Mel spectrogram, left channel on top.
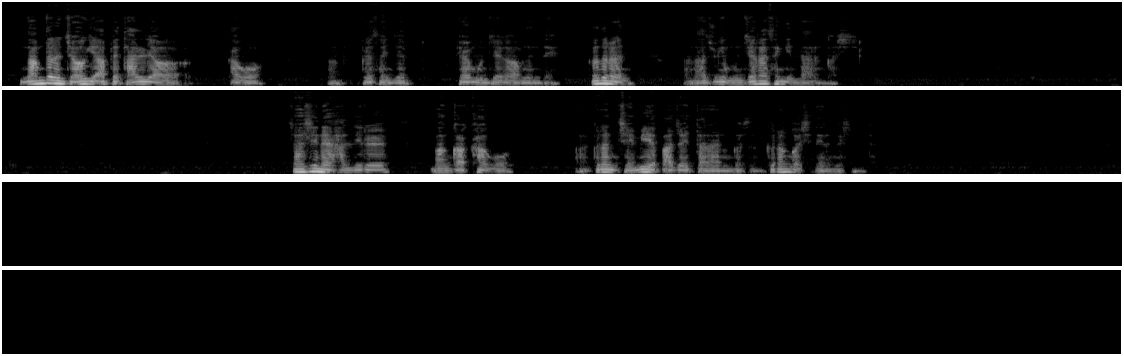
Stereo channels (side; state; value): right; silent; digital silence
